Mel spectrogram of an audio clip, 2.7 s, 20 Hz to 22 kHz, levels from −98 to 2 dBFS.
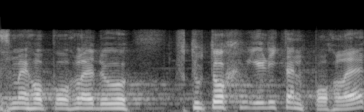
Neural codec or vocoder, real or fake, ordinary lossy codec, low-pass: none; real; AAC, 64 kbps; 7.2 kHz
